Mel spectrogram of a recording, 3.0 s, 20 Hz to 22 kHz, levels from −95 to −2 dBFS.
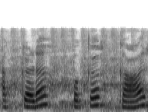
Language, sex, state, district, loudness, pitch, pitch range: Telugu, female, Andhra Pradesh, Sri Satya Sai, -14 LUFS, 235 Hz, 215-265 Hz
